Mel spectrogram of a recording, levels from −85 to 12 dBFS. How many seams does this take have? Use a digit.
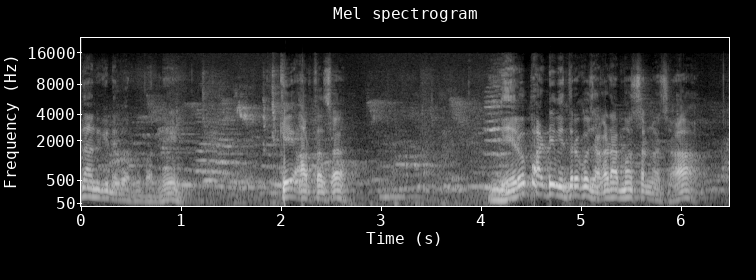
0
